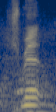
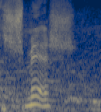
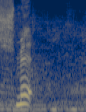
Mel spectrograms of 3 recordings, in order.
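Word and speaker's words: Schmich: Schmidt, not to be confused with Schmish, as it might look like his name is spelled, S-C-H-M-I-C-H, pronounced Schmidt.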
